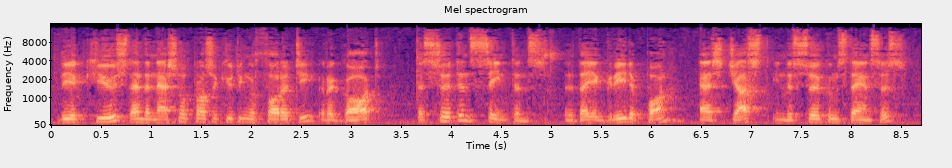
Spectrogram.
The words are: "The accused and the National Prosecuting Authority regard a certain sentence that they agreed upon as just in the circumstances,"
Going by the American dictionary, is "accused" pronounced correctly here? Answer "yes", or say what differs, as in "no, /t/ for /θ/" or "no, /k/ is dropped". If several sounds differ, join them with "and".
yes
